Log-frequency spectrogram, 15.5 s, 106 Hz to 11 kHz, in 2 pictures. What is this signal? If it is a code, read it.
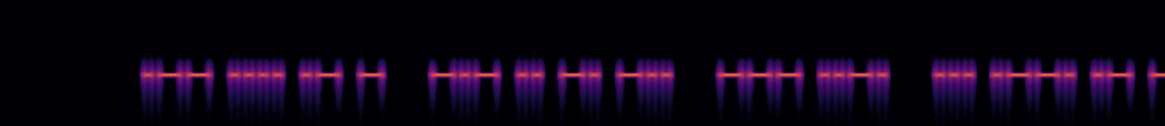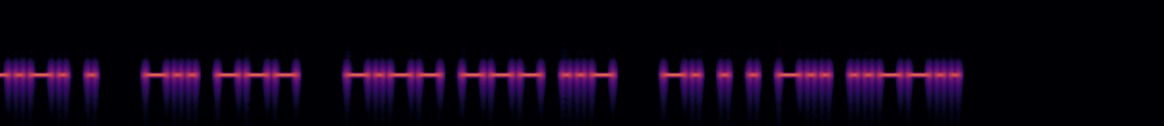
Morse code, heard as a keyed tone, about 25 wpm, 700 Hz. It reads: WHAT KIND OF SPACE DO YOU NEED?
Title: Sentences from Top 1000 Words - Review Part 5 - 25wpm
